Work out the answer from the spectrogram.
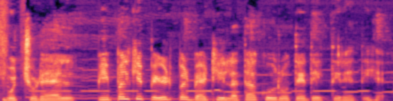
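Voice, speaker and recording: A woman's voice: fairly low pitch, lively intonation, normal speed, a little mellow, faint music behind. A woman narrating a scripted tale as a storyteller.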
